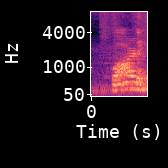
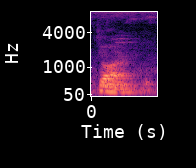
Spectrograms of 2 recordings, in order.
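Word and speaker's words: chord: बात समझ गए अब देखो एक चीज और कार्ड क्या होता है?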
